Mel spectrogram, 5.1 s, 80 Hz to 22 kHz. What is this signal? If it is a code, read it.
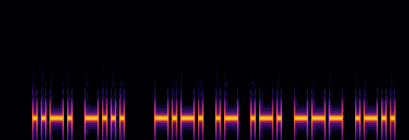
Morse code, heard as a keyed tone, about 22 wpm, 700 Hz. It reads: FB CAROL
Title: K1USN SST QSO Practice 22wpm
